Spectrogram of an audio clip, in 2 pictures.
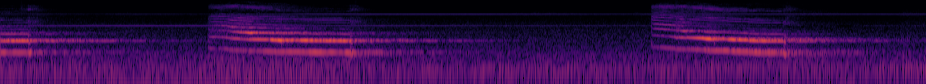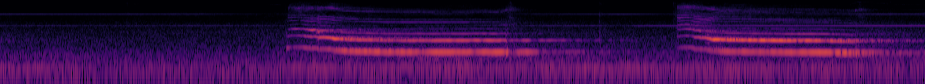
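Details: Lost cat in a high-rise apartment stairwell wailing plaintively: four long, slightly descending meows with rich harmonics, spaced four to five seconds apart, over a quiet constant background hum.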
